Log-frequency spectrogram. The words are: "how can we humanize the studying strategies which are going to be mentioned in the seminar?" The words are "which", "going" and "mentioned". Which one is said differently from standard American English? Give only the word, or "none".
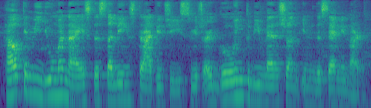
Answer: none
